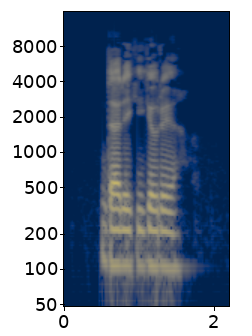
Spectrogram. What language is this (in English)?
Central Kurdish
